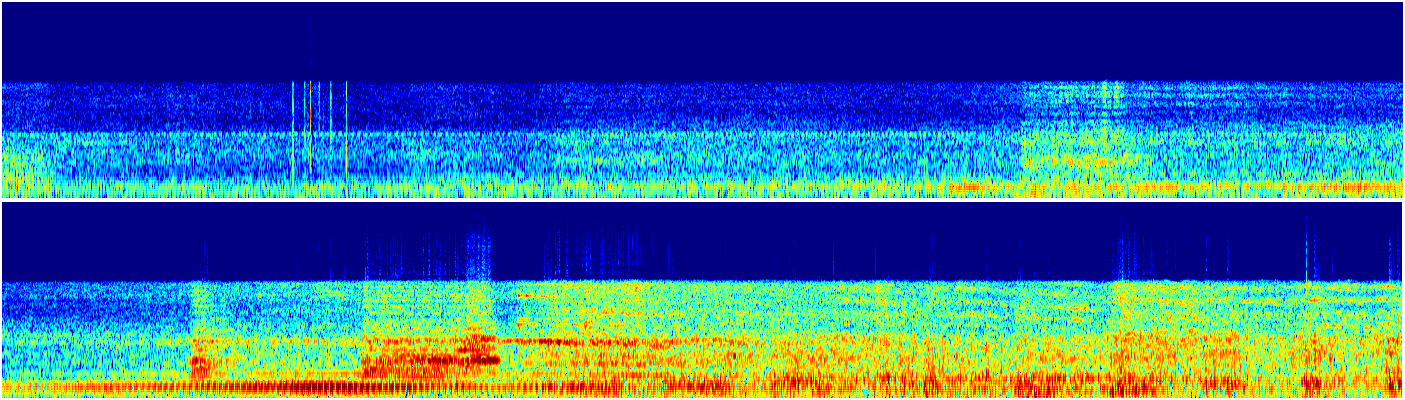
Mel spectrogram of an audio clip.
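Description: Florida East Coast Railway freight train approaching a grade crossing. Its diesel locomotives sound the horn, a short blast about a third of the way in, then a longer and louder one past the middle, with the engine rumble building. The train then rolls through the crossing, with loud wheel-on-rail noise and frequent clacks from the passing container cars.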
